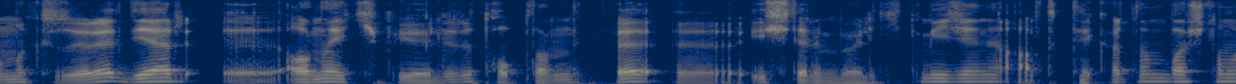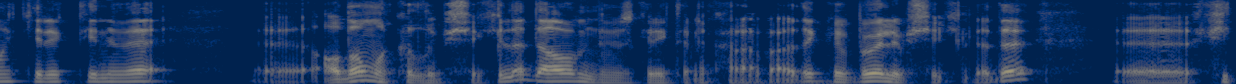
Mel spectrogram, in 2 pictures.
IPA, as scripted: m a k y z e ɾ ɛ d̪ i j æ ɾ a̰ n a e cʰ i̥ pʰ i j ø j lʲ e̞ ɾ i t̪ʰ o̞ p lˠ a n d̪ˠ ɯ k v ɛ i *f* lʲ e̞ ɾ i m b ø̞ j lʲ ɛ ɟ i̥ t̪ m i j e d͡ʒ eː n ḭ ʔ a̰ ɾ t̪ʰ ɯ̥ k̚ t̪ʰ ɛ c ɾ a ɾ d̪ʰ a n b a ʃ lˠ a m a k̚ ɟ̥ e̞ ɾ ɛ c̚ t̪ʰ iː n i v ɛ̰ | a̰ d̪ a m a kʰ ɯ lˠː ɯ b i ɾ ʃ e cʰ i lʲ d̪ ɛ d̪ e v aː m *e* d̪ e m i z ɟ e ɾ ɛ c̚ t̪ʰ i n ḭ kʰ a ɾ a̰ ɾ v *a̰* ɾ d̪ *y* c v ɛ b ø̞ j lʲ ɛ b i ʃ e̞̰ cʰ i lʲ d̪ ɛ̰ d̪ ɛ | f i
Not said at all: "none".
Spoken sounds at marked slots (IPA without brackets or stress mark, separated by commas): ʃ, e, æ̰, i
